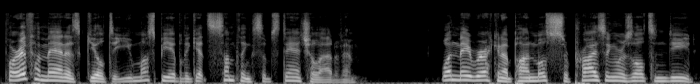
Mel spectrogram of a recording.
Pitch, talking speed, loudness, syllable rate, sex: 160 Hz, 215 wpm, -20 LUFS, 6.2 syllables/s, male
